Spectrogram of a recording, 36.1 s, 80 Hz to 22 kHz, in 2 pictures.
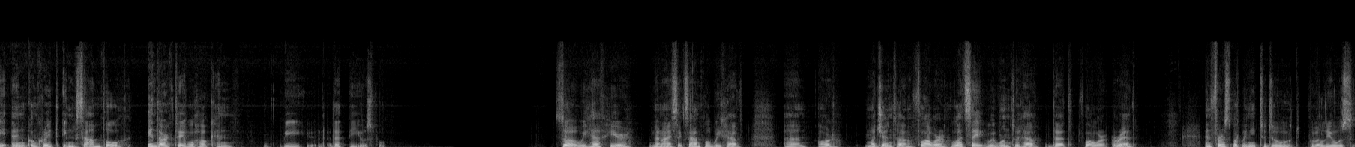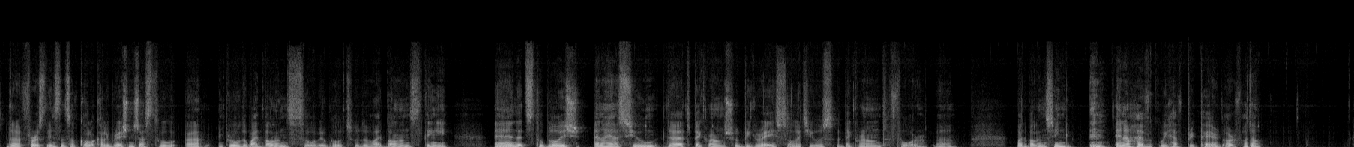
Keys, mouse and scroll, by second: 21.9-22.9 drag, 23.3-25.7 drag, 27.4-30.9 drag, 33.4-35.9 drag.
